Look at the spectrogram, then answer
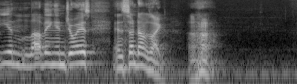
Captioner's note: grunts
